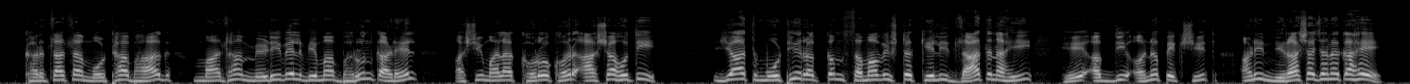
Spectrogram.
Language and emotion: Marathi, surprised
